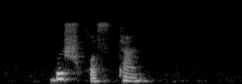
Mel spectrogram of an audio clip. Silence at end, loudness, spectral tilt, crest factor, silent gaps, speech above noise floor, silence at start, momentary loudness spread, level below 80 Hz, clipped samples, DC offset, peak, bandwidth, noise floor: 0.95 s; -28 LUFS; -6 dB/octave; 20 dB; none; 40 dB; 0.5 s; 10 LU; -68 dBFS; under 0.1%; under 0.1%; -10 dBFS; 7.8 kHz; -67 dBFS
